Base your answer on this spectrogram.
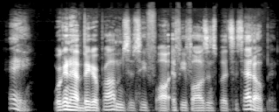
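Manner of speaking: usual speaking voice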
